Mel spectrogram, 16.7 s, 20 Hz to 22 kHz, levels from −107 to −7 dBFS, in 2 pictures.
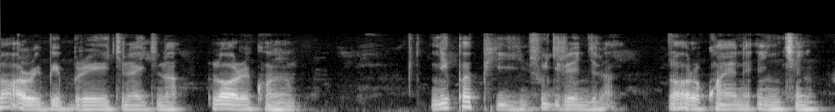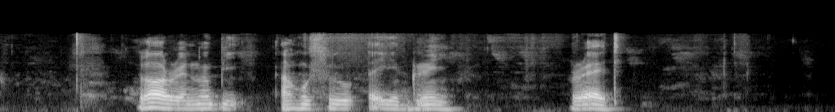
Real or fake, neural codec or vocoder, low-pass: fake; vocoder, 44.1 kHz, 128 mel bands, Pupu-Vocoder; 7.2 kHz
